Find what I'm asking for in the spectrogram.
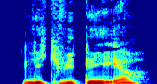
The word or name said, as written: likvider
